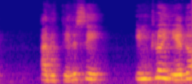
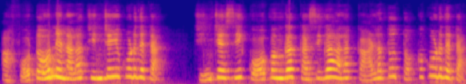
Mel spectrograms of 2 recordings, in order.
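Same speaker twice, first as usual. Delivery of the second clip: indignant complaint, higher and louder; 6 semitones higher, 6 dB louder than usual. A narrator's reading. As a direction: protest the unfairness with resentment. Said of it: "ఉక్రోషంగా అంది మాధవి".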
